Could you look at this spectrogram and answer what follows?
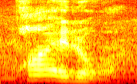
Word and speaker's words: Paeroa: nearby moldy place names Pyrrha of this town here is called pyroar the full name of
